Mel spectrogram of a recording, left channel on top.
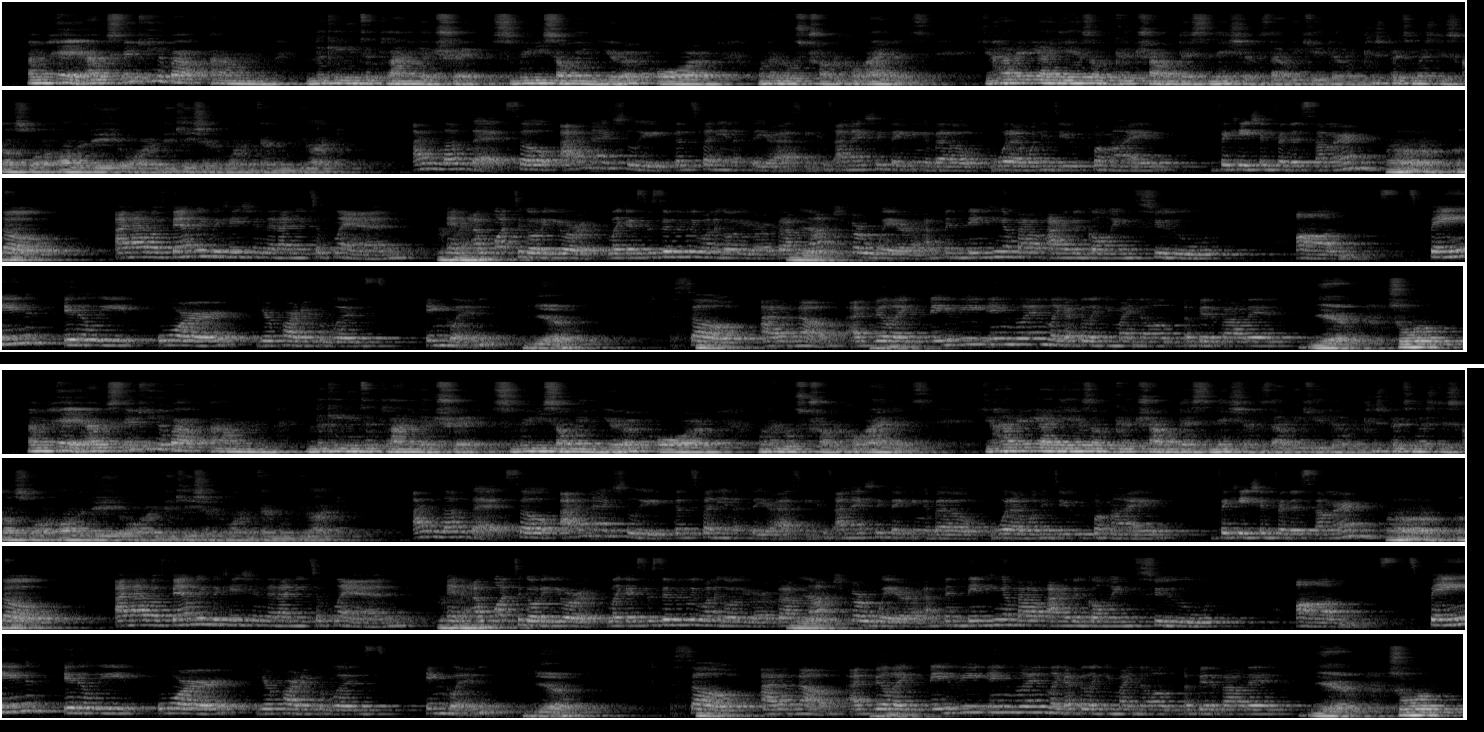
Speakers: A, on the left; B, on the right.
A: Um, hey, I was thinking about um looking into planning a trip, so maybe somewhere in Europe or one of those tropical islands. Do you
B: Oh,
A: have any ideas of good travel destinations that we could um just pretty much discuss what a holiday or a vacation in one of them would be like?
B: I love that. So I'm actually, that's funny enough that you're asking, because I'm actually thinking about what I want to do for my vacation for this summer.
A: Oh, okay.
B: So I have a family vacation that I need to plan,
A: Mm-hmm.
B: and I want to go to Europe. Like, I specifically want to go to Europe, but
A: Europe.
B: I'm not sure where. I've been thinking about either going to um Spain, Italy, or your part of the woods, England.
A: Yeah.
B: So
A: Hmm.
B: I don't know. I feel
A: Mm-hmm.
B: like maybe England. Like I feel like you might know a bit about it.
A: Yeah. So um,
